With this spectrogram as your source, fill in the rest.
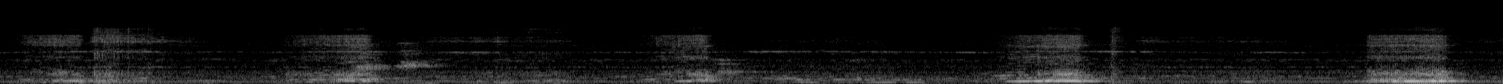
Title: Negan snuggling and snoring 😊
